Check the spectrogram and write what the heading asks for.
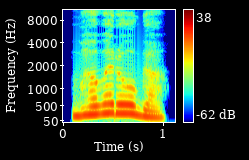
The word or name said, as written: ಭವರೋಗ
